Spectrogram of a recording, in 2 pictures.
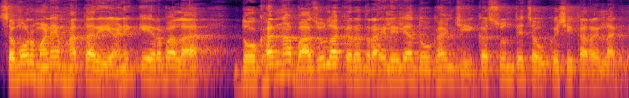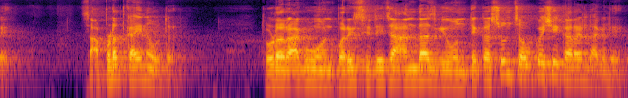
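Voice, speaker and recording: A man tells a village tale in an earthy, rustic voice at medium pitch. The sound is muffled and slightly roomy, like a home recording. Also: moderate pace, a little mellow. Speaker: storyteller. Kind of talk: rural Marathi story narration.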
